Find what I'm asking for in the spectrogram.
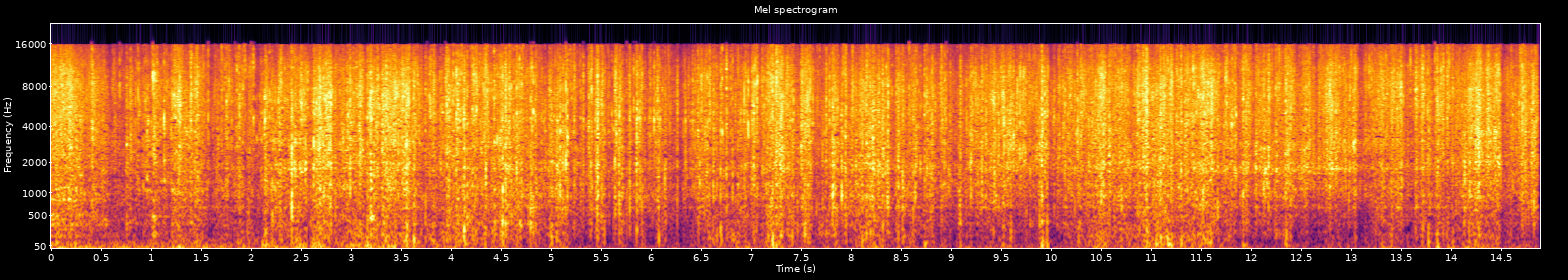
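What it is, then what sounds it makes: Dry maple leaves crushed by hand. A handful of dry, brittle, brown maple leaves, light, thin and flat, is held between two gloved hands in front of the microphones, and both hands crush and crumple them. The result is a steady, dense crunching and crackling that is bright and high with almost no low end, running unbroken at an even level.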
